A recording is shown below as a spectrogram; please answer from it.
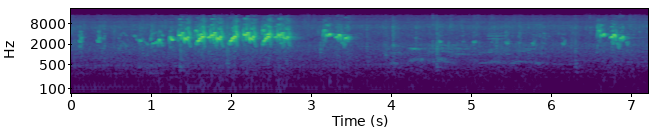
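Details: Sooty-headed bulbul in lively filler song: an intense burst of rapid, high, tumbling chirps lasting over a second, then a short trill and softer scattered notes, ending with another brief bright chirpy phrase.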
